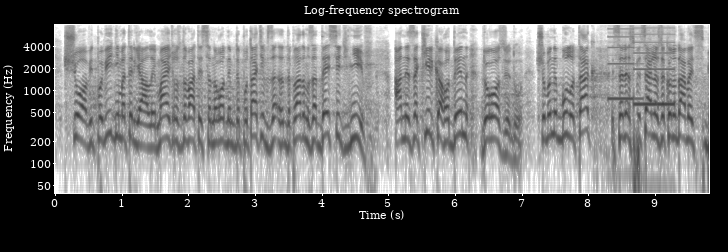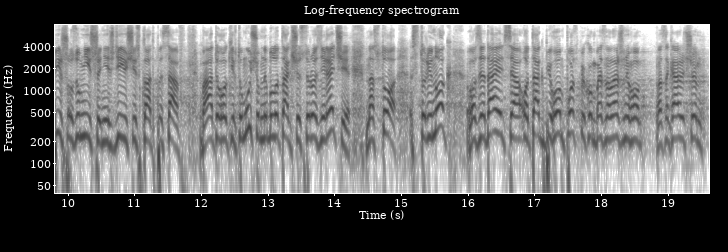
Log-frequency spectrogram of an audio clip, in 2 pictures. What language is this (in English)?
Ukrainian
